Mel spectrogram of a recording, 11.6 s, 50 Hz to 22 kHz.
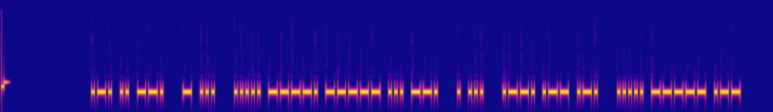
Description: Morse code, heard as a keyed tone, about 28 wpm, 700 Hz. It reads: RIG TS 590SG ES PWR 50W
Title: K1USN SST QSO Practice 28wpm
